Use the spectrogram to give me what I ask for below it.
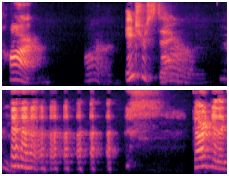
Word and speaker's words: Hiram: Greg says, Hiram around here is pronounced harm.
